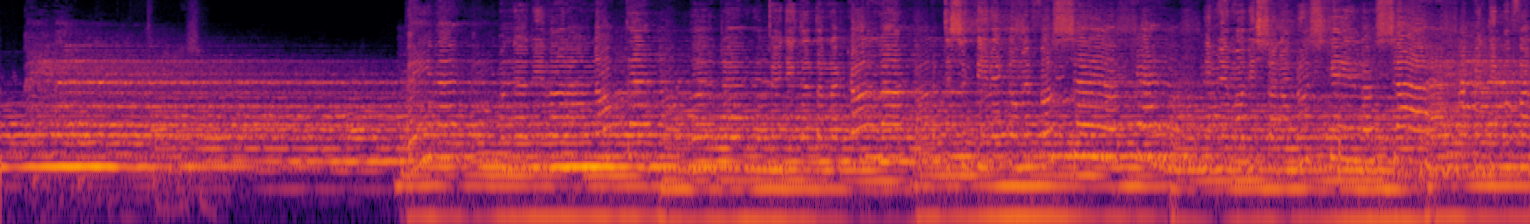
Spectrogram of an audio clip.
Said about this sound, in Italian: Ci ascoltiamo la canzone e poi torniamo qua in diretta.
